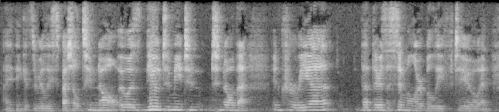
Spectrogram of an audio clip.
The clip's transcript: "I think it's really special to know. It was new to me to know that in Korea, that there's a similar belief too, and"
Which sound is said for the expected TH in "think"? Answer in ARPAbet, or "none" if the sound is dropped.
TH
